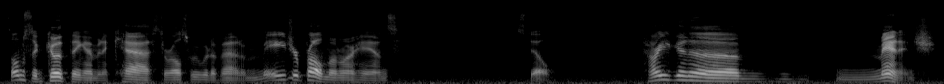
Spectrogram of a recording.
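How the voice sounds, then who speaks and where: A man's voice: medium pitch, big pitch swings, measured pace, vocal fry, pushed and bright, dry recording, exaggerated voice. A man voicing a wounded male griffin captain in a story, wry, plaintive and emphatic, blaming himself yet devoted. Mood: exasperated.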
